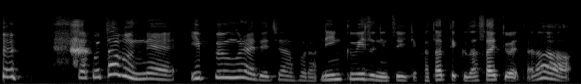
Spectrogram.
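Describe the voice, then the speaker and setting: A woman's voice: a little high, animated, fast talker, dry recording. A young woman co-hosting a casual chat over a call, chatty and laughing often. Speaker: podcast co-host. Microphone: remote call recording.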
